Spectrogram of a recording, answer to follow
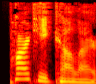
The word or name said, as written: particolored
